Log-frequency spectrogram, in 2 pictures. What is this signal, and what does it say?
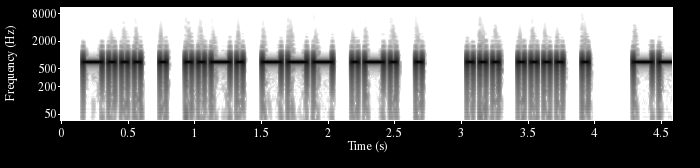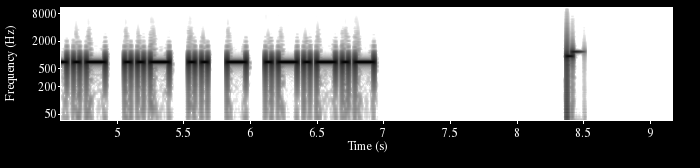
Morse code, heard as a keyed tone, about 25 wpm, 700 Hz. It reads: BEFORE SHE QUIT.
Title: Pangram Challenge v2 - 25wpm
